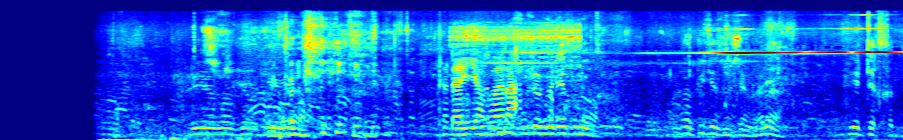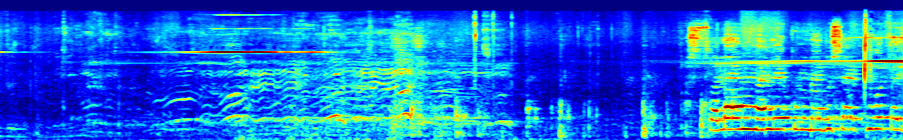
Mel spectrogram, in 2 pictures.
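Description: A man speaks with animation through a microphone and loudspeaker outdoors.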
